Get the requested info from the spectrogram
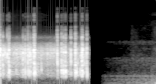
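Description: A burst of crackling, radio-like static with scattered clicks, lasting about a second and a half and cutting off suddenly.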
